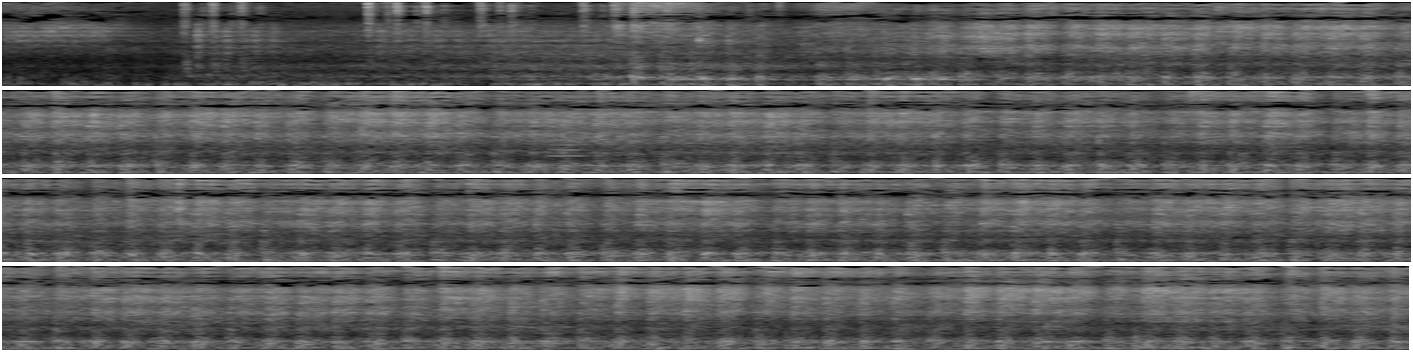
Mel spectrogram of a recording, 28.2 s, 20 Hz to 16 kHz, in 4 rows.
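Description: Loaded freight train hauled by a WAG-9 electric locomotive passing close by, growing louder over the first few seconds. The long line of wagons then rolls past with a steady rumble and continuous wheel clatter over the rail joints.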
